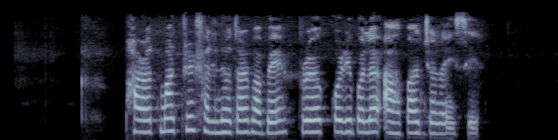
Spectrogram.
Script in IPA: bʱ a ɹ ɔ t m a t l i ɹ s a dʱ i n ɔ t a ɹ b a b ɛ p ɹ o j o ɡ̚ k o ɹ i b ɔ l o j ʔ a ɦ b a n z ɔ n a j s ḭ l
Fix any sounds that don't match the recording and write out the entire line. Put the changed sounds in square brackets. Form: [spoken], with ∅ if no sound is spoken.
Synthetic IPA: bʱ a ɹ ɔ t m a t [ɹ] i ɹ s a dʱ i n ɔ t a ɹ b a b ɛ p ɹ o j o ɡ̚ k o ɹ i b ɔ l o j ʔ a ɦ b a n z ɔ n a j s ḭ l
